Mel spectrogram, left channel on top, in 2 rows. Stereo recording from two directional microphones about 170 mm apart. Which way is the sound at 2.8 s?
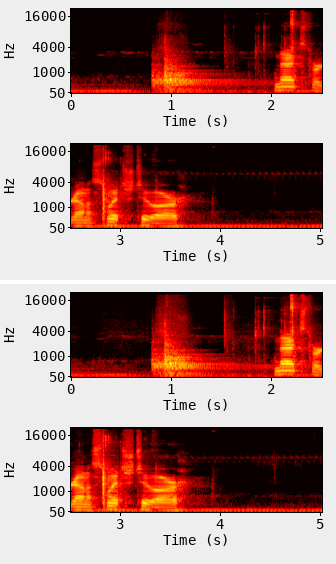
35° right (ahead or behind).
